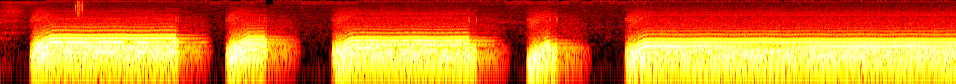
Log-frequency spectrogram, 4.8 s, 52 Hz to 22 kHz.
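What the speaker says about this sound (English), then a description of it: "but also some of the other tones like a wow voice." A Casio VA-10 electronic keyboard plays its bright, buzzy synthetic wow voice tone in five notes, some short and clipped, the last one held long, loud and close.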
